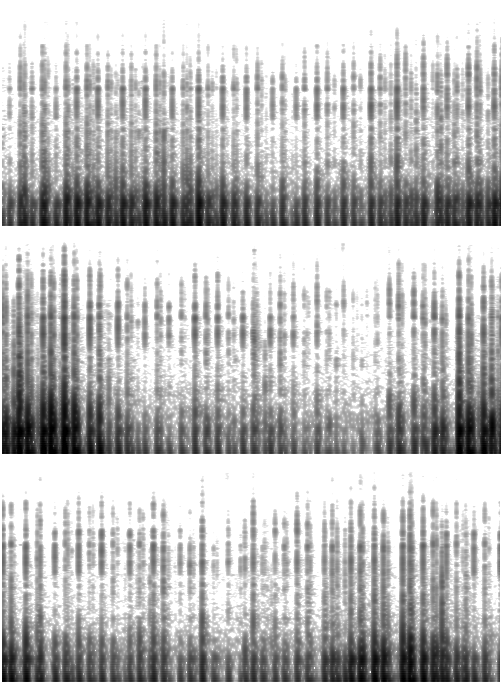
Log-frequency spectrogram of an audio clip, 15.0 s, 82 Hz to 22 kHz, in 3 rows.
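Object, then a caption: Silicone case on a phone. A hand-sized, solid pale green silicone/plastic case on an iPhone, held upright, is tapped quickly with fingertips and nails. The result is a rapid, steady patter of short, dull, low taps with almost no ring. It swells louder around 5–6, 10 and 14 seconds, with a brief lull near 8.5 seconds.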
